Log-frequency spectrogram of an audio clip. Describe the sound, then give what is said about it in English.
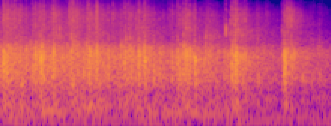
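Moderately faint applause from a church audience, a dense, continuous patter of many hands with a few sharper claps standing out near the end. “You know, you give the Lord a much larger round of applause on that, because that's the truth, friends.”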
